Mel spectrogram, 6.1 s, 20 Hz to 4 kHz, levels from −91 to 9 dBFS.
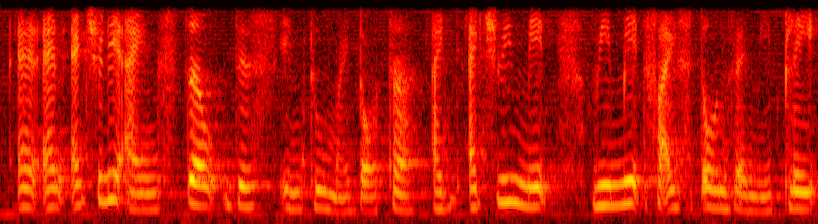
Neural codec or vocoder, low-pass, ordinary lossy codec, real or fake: none; 3.6 kHz; none; real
